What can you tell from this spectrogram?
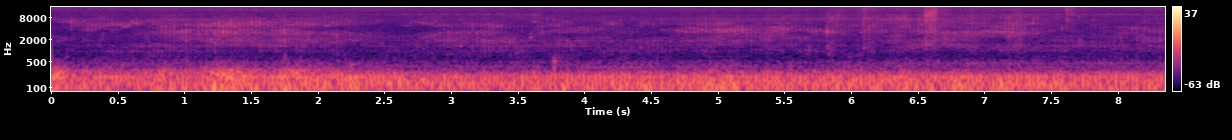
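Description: Wind buffeting the microphone, a low fluttering rumble.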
